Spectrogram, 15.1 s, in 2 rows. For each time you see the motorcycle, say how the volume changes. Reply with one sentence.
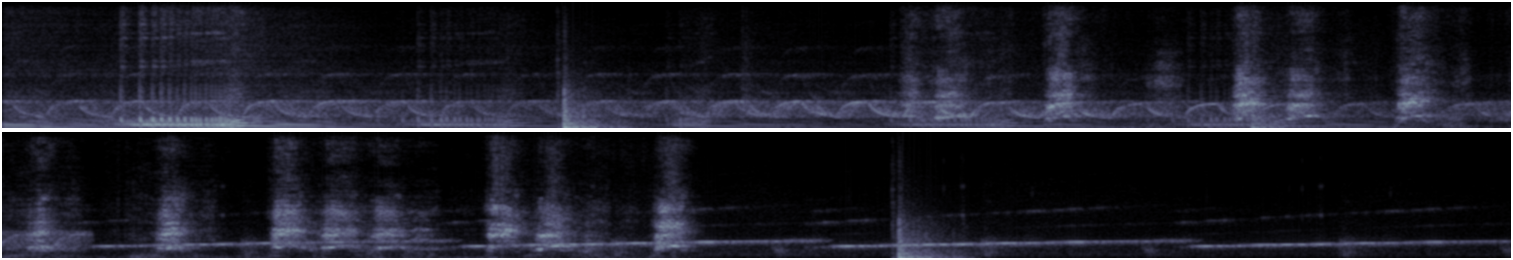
You can hear the motorcycle from 0.0 to 7.3 s, getting quieter.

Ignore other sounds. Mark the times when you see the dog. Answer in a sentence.
You can hear the dog from 4.5 to 11.1 s.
